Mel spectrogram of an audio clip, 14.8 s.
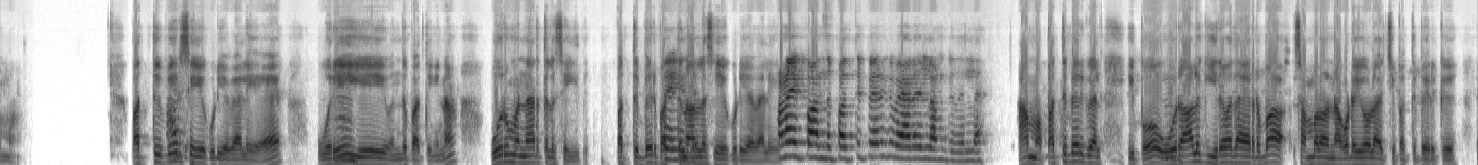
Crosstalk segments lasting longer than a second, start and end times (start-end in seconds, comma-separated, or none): none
